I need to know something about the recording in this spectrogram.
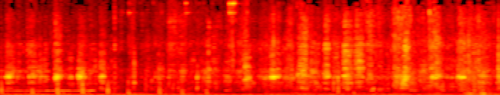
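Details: Little dog panting during playtime, fast breathy puffs about four each second over a steady low hum, with a few faint clicks mixed in.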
